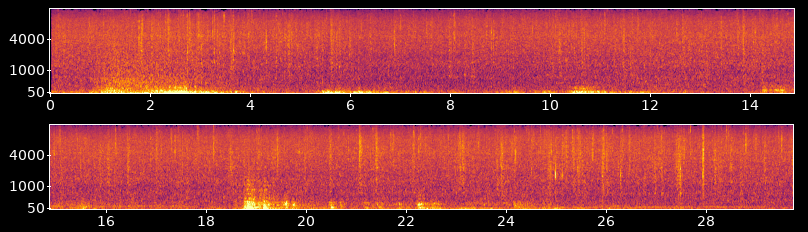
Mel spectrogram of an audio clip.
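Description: Steady rain with thunder rumbling several times. The loudest, sharpest thunderclap comes a little past the middle.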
